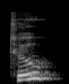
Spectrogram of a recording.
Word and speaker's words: To: How do I pronounce your last name? Tu. Don't just say yeah. Is that how it's pronounced? Okay. Two.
